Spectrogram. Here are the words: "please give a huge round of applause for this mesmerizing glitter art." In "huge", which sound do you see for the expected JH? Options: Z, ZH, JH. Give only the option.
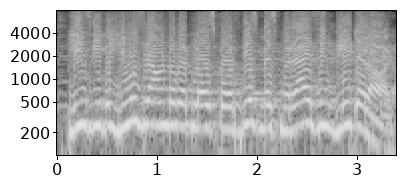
Z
